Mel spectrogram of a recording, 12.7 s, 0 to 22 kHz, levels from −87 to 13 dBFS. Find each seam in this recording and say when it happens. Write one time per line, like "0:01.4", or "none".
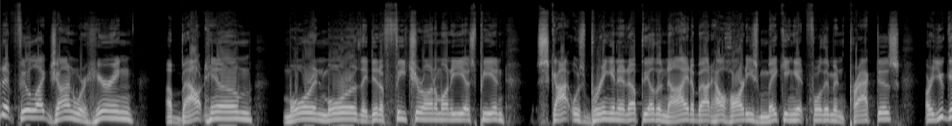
none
